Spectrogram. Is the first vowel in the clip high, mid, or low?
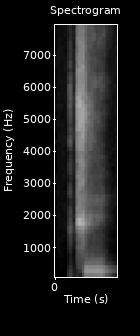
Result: high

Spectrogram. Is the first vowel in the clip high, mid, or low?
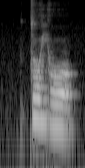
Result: mid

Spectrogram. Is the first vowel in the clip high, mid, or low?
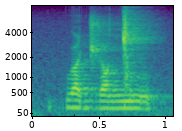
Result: low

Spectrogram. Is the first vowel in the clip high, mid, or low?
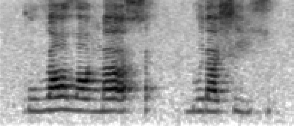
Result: high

